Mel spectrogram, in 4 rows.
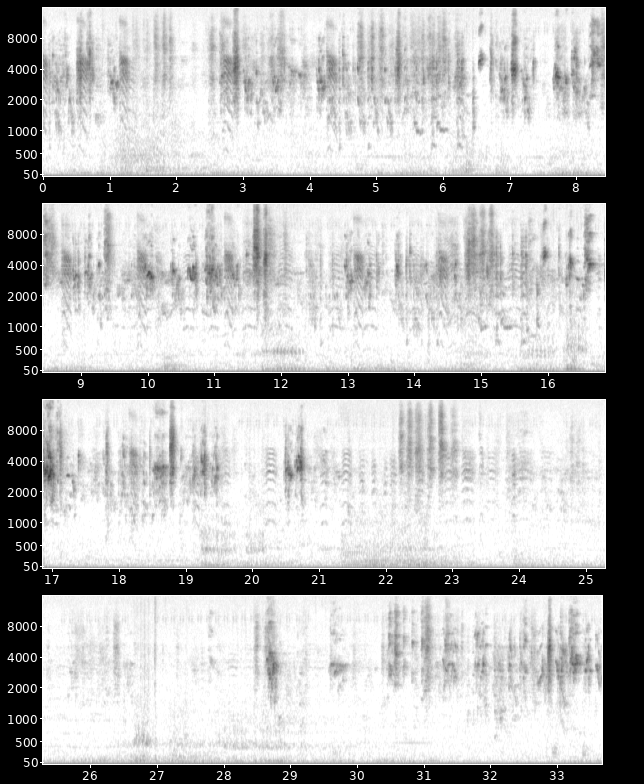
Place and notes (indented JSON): {
  "title": "Gruta, Lithuania",
  "date": "2015-09-11 19:30:00",
  "description": "little zoo's inhabitants, parrots",
  "latitude": "54.02",
  "longitude": "24.08",
  "altitude": "106",
  "timezone": "Europe/Vilnius"
}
